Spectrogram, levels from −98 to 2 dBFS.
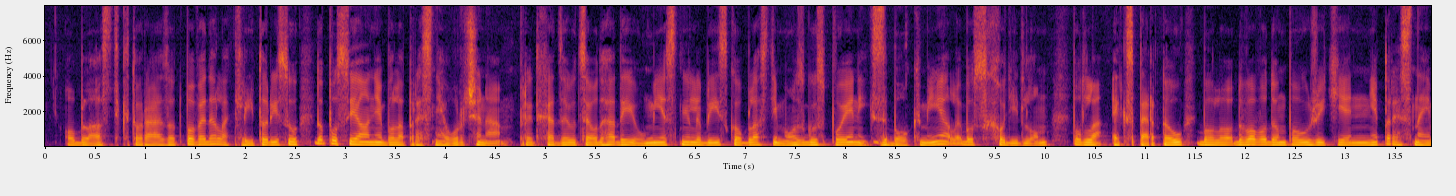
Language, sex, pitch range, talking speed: Slovak, male, 120-135 Hz, 110 wpm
